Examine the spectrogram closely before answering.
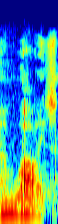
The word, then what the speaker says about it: Wally: And I mispronounced Fred Wally's name, and I like to think that I sort of envision it. She sort of metaphorically wrapped her lorgnette on my fingers and said, "It's Wally, Mr.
